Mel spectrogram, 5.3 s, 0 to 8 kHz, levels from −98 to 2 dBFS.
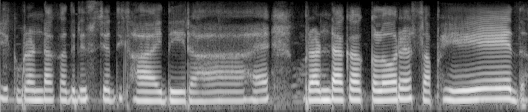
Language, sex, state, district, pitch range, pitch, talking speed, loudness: Hindi, female, Jharkhand, Palamu, 215-230 Hz, 225 Hz, 135 wpm, -14 LUFS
